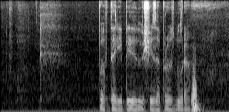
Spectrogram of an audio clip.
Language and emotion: Russian, neutral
